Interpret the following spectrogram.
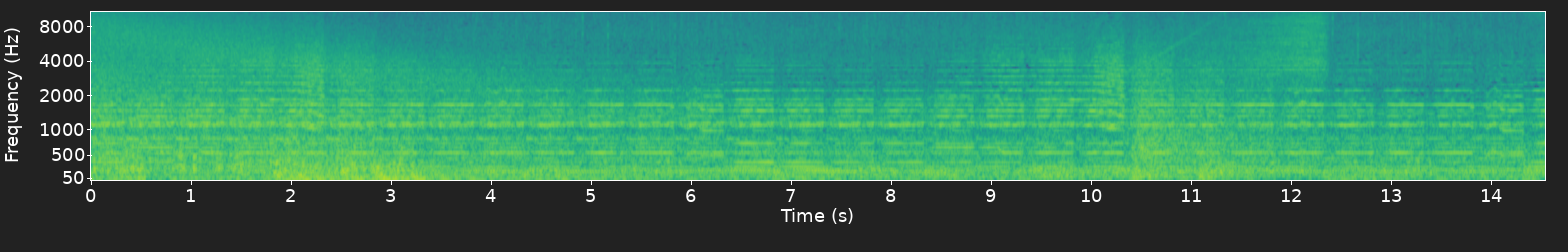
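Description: Instrumental breakdown of a house remix: held synth chords over a low, rumbling, rain-like noise texture. A bright rush of noise swells in near the end.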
